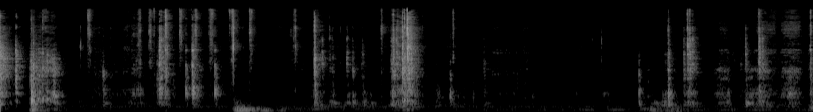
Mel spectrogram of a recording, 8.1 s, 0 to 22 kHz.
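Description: Scattered light clicks and small clatters of the presser foot and its lever being handled on a Singer C5205 sewing machine, as the foot is being taken off to fit a blind-hem foot. A short low rumble comes about two and a half seconds in.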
